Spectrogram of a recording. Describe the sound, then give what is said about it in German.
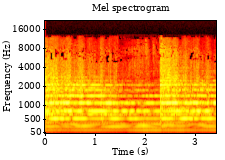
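Lausanne's city alarm bell rings in an emergency pattern, each loud, deep stroke blooming into a long, sustained metallic hum that overlaps the next strike. “zusätzlich die Alarmglocke der Stadt geläutet, die Clémence. Das ist so ein altbewährter Nottakt hier, in dem die Clémence gebimmelt wird.”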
